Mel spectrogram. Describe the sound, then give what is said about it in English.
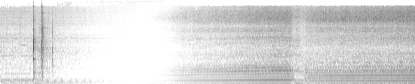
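A motorcycle engine revs, its pitch climbing steadily, then dips briefly as it shifts before droning on at a strong, steady level as it slows down. A couple of sharp clicks come first. “Now it's an enchanted motorcycle. Oh, slowing down.”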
